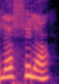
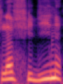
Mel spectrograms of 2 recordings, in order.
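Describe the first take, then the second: First: The name ends with a nasal vowel. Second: The name ends with a clear 'een' sound. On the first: The speaker calls it right. "ça se dit La Félin" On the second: The speaker calls it wrong. "qui je suppose se prononce La Féline"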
